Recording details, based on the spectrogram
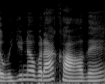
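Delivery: ordinary delivery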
